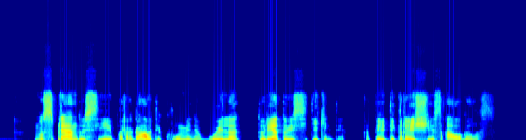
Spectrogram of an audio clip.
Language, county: Lithuanian, Vilnius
